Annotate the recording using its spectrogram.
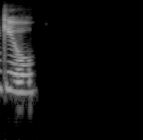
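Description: A young woman speaks briefly and clearly into a headset microphone.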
